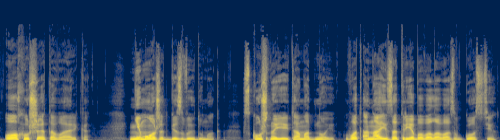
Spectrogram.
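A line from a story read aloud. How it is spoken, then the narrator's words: Plain. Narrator (Russian): сказал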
